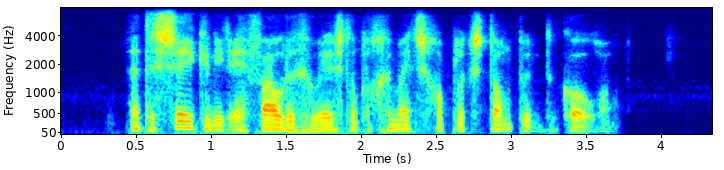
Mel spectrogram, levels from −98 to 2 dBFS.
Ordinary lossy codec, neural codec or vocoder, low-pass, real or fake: Opus, 16 kbps; codec, 16 kHz in and 24 kHz out, 0.8 kbps, FocalCodec, streaming, 65536 codes; 7.2 kHz; fake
